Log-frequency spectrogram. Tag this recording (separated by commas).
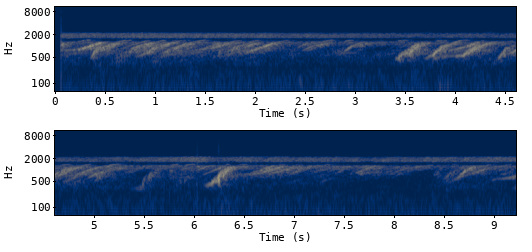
Chorus effect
